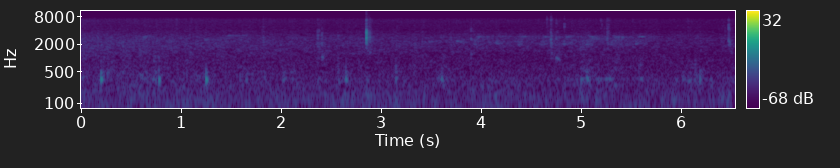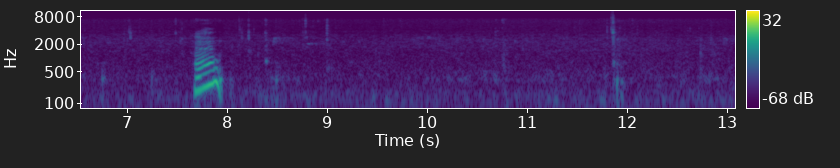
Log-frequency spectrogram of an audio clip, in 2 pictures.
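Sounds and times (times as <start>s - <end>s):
faint chewing mouth clicks: 0.1s - 9.1s, 10.6s - 11.0s, 11.7s - 12.1s.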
